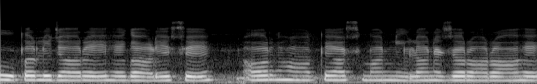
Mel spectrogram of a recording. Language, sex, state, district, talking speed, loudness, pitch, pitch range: Hindi, female, Bihar, West Champaran, 180 wpm, -15 LUFS, 190 Hz, 185-200 Hz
